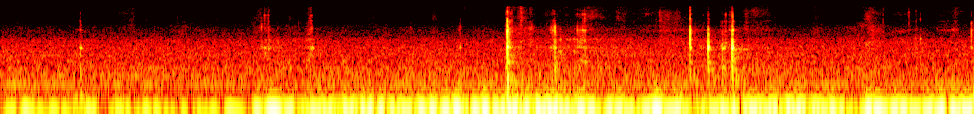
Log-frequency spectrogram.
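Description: Scattered small metal clicks and clinks of an adjustable wrench fitting onto and turning a nut on the cover of an antique Kohler generator's diaphragm fuel pump. The sharpest click comes about halfway through, followed a second later by a quick run of three or four clicks, over a faint steady hum.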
